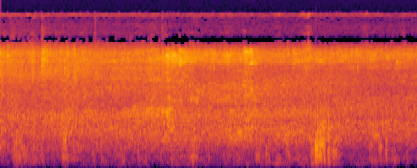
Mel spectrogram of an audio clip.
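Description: Scania articulated truck with a curtain-side trailer passing by and driving off, a steady rumble of engine and tyre noise. A brief louder burst of noise comes near the end.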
